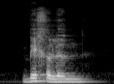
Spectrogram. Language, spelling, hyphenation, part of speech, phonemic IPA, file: Dutch, biggelen, big‧ge‧len, verb, /ˈbɪɣɛlə(n)/, Nl-biggelen.ogg
- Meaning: to roll downward (of tears)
